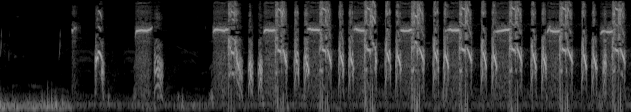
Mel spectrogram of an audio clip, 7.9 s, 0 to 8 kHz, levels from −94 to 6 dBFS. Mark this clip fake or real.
real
